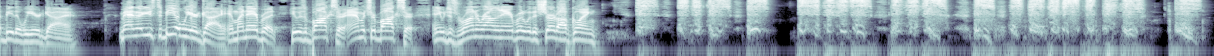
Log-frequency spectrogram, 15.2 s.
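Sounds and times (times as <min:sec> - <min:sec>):
speech: 0:00.0 - 0:08.6
person imitating snake hiss: 0:07.8 - 0:15.1.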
